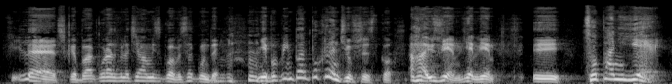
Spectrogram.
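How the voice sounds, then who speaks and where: A man's voice: on the high side, very animated, brisk, slightly rough. An actor playing a muddled, chatty man in a radio comedy sketch, who rambles, talks over his partner and chuckles at his own garbled jokes. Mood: chuckling. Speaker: comic sketch character.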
